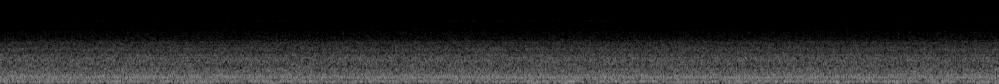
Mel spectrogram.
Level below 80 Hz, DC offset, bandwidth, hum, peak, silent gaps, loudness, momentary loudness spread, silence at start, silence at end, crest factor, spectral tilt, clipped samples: -48 dBFS; under 0.1%; 16 kHz; none; -22 dBFS; none; -35 LUFS; 1 LU; 0 s; 0 s; 12 dB; -7 dB/octave; under 0.1%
